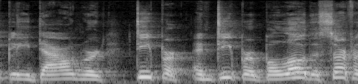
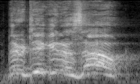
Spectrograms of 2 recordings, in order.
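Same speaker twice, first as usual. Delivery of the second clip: high, loud alarm; urgent shout; 8 dB louder than usual. Acted. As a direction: warn the family of danger. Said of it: "he shouted".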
